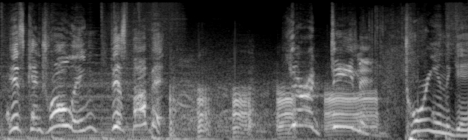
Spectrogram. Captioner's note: laughing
